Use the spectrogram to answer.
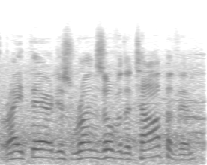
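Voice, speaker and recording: An American man works as a football color analyst, breaking down plays with conversational opinions. His voice sits a bit higher than average for a man, and very loud stadium noise surrounds it. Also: a little fast, a loud crowd. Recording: very noisy live stadium broadcast.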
